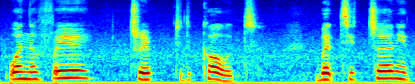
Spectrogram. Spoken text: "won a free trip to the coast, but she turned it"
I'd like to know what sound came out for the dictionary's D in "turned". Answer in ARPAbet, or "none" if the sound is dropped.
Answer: none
